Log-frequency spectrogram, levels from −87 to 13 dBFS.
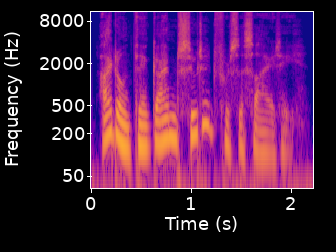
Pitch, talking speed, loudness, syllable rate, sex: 145 Hz, 190 wpm, -17 LUFS, 5.4 syllables/s, male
